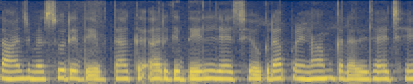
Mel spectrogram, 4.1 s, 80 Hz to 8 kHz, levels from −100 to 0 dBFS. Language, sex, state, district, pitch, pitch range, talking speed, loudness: Maithili, female, Bihar, Purnia, 215 Hz, 210-220 Hz, 200 wpm, -14 LUFS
